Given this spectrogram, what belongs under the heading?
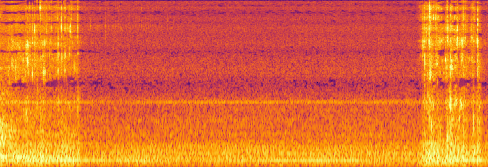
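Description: A faint, steady pour of water into sugar with a soft hiss, louder splashy moments at the start and end.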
